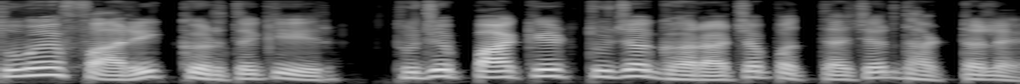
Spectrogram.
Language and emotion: Goan Konkani, neutral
